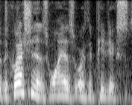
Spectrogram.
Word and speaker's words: orthopaedics: And that letter has a long E sound, pe. So orthopedics would be what that would be called.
